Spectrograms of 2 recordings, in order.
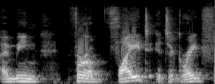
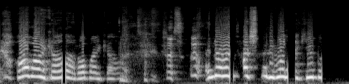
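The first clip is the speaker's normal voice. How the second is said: very high, loud, tearful blubbering wail; 5 dB louder than usual. Retelling how a lady fell over The Rock: imitating someone crying. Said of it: "and she's crying, like".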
